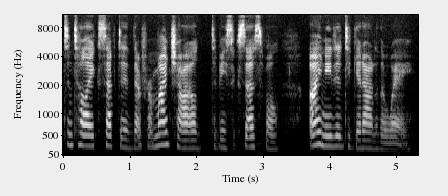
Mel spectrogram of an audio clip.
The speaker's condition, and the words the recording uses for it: Cleft palate. When my orthodontist gave me a partial that contained two acrylic teeth, the partial closed the hole as long as I was wearing the device.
